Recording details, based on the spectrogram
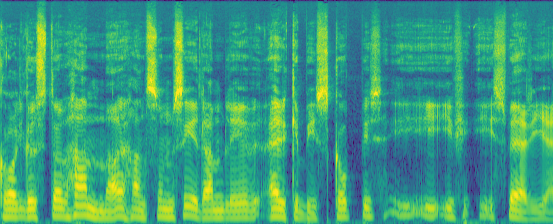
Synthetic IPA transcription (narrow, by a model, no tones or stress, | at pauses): kʰɑːɭɡʉst̪ɑːʋhɑmɑɾhɑnsɔmseːd̪ɑnblɛʋæɾkəbɪskɔpɪiiʔiːisʋæɾjə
